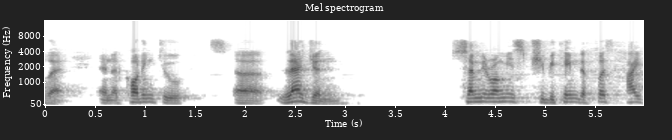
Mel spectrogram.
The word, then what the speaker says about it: Semiramis: Semiramis. You've got to pronounce it correctly, all right? Semiramis.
